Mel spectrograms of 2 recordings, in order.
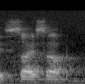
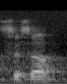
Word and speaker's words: sysop: Oh, by the way, I say scissup, not cis up.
